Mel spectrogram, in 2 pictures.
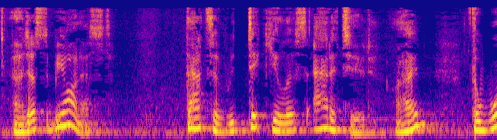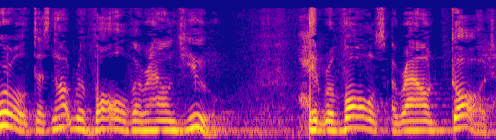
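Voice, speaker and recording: Over noticeable background noise and audible room echo, a man with a fairly high pitch talks at a fairly slow pace, with ordinary pitch variation and long, frequent pauses. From Nigeria. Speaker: pastor. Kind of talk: sermon.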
